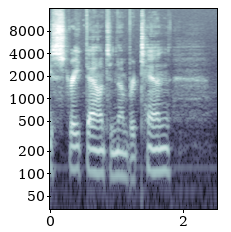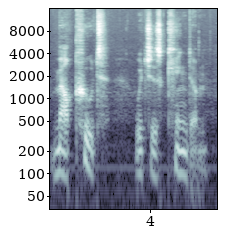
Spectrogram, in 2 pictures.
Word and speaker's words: Malkuth: Note that all of those words that contain the TH, I'm not pronouncing it as th, but as t. And this is just a matter of preference. Some people say Malkuth and Kether and Tifereth, etc.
